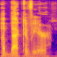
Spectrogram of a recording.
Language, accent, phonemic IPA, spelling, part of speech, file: English, General American, /əˈbæk.əˌvɪɹ/, abacavir, noun, En-abacavir.ogg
